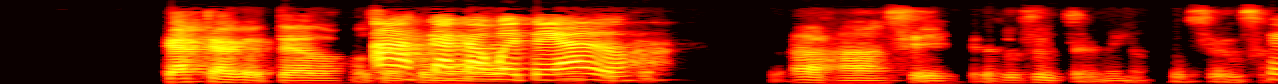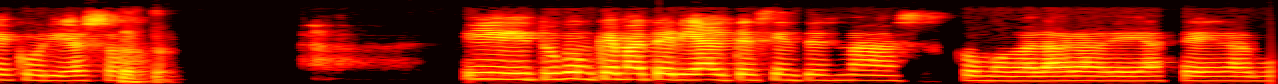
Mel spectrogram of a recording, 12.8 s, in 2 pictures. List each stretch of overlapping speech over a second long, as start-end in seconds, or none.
1.9-3.2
